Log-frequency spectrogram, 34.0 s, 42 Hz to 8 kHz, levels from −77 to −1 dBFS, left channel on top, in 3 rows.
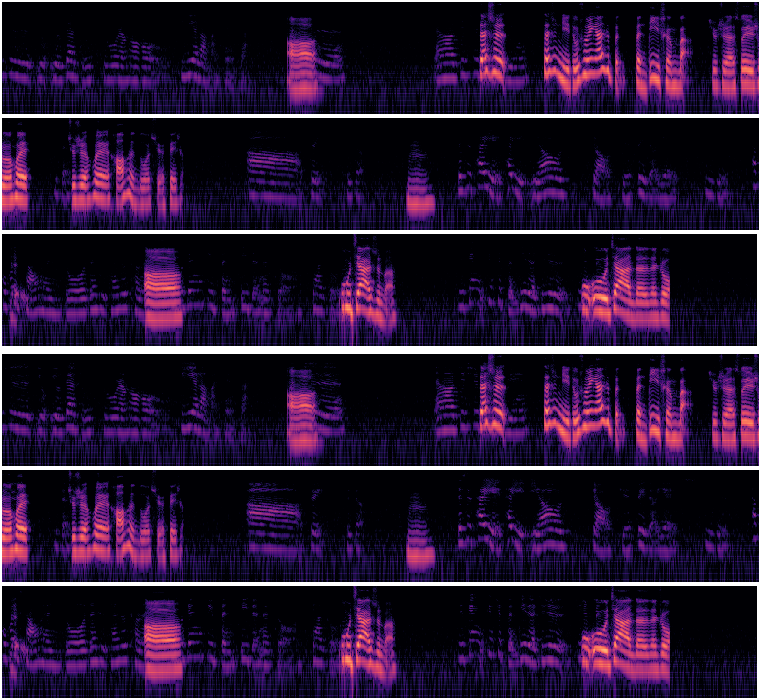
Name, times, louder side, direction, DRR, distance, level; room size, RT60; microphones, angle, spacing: voice 1, 0.0-3.8 4.3-5.2 6.5-7.9 11.1-11.7 12.1-12.7 15.0-16.8 18.2-19.9 20.2-22.3 22.6-24.9 25.2-27.9 29.5-32.3, right 2 dB, 50° right, 6.7 m, -52 dB
voice 2, 4.3-4.7 7.2-7.6 8.1-10.3 10.7-11.7 12.4-14.1 17.4-17.8 24.8-25.4 27.8-28.6 31.4-32.7, right 1 dB, 5° right, 0.9 m, -27 dB
head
